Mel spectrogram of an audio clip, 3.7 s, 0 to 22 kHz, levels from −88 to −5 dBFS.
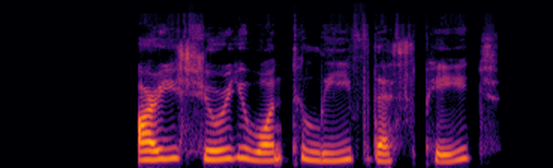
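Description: A speech clip with two brief rough patches. Each is a lost packet rebuilt from error correction. The next packet carried a low-bitrate copy, and the decoder played it, so nothing drops out. From 1.19 to 1.25 s, just before "you want to leave", about 40 ms sounds grainy and noisier, which fits two lost packets. From 2.57 to 2.75 s, after "you want to leave", about 100 ms turns coarser, which points to roughly five packets lost.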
